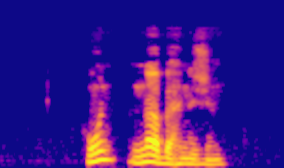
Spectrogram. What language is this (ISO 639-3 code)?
kur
